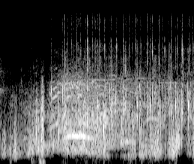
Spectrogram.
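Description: A crowd cheers and shouts outdoors.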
